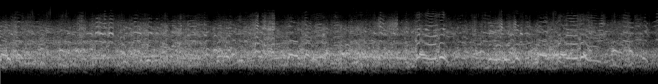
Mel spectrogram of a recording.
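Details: Mixed flock of greater white-fronted, bean, barnacle and pink-footed geese, thousands of them migrating through a swamp in spring, producing an unbroken din of overlapping honking and cackling, some higher yelping notes standing out.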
